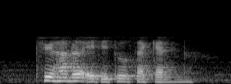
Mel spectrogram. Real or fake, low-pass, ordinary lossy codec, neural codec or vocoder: real; 3.6 kHz; none; none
